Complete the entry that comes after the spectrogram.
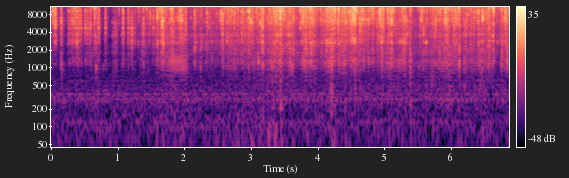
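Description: Hands fold and crinkle the top edge of an empty Amazon Prime poly bubble mailer with their fingertips and long nails. The result is a continuous, dense, bright crinkling of plastic with quick crackles and little low end, swelling slightly louder in the middle and toward the end.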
